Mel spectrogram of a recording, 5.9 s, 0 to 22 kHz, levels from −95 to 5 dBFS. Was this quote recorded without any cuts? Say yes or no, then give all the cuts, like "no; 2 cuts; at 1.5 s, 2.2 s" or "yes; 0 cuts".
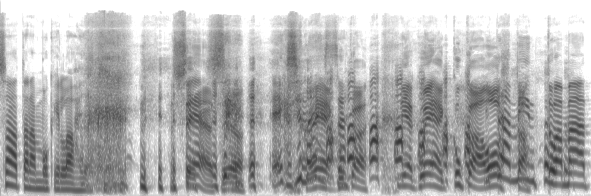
yes; 0 cuts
